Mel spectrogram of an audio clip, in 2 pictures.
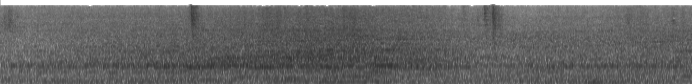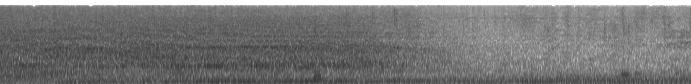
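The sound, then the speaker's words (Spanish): A steady bus engine hums and rumbles throughout, revving slightly as it pulls away, with muffled background voices faintly underneath; the bus is heading through the outskirts of Osaka, Japan, to the airport at Itán. “Subo el autobús y pa'lante.”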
